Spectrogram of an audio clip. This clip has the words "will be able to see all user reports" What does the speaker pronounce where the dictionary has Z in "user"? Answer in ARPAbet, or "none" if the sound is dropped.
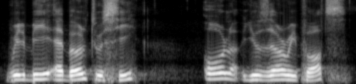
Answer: Z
